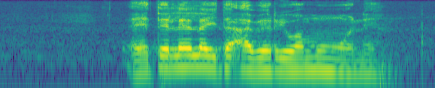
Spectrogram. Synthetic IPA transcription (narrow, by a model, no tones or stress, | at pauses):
ɦɛtʼɛlɛlaitʼaʔːβeriwamʊnɛ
